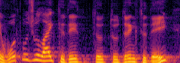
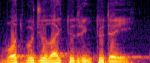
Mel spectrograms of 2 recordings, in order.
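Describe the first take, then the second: First: The question is said in a nice, polite tone. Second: The question is said in a harsh, rude tone. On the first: The guest receives the question well. The speaker calls it right. "It's going to be accept on the different way" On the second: The guest feels scared and thinks the host is rude. The speaker calls it wrong. "I'll scare them. They'll not like, "Wow, what a rude person.""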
